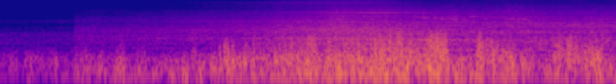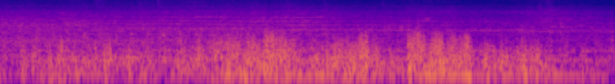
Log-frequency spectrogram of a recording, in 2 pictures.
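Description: Electric freight train of tank wagons and hopper wagons passing close by, growing louder over the first couple of seconds as it approaches, then a continuous rolling rumble with wheels clattering and knocking as the wagons go past, easing off near the end.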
